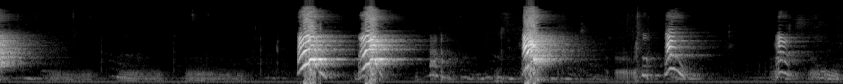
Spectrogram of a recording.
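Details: Australian Shepherd puppy vocalizing: soft low murmurs first, then a few sharp high yelping barks with falling tails, spaced a second or more apart, with quieter whines between.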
